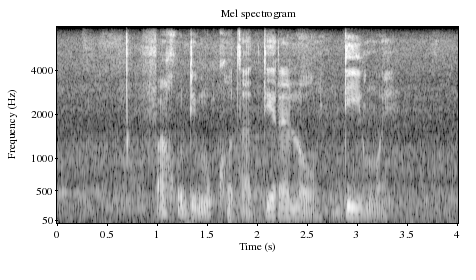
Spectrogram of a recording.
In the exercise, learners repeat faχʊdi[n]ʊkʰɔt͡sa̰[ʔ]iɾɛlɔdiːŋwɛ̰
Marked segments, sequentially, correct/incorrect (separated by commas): incorrect, incorrect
